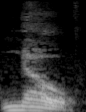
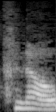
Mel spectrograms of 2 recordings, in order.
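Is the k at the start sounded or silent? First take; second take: silent; sounded. First: The k at the start is silent. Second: The k at the start is pronounced. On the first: The speaker calls it right. "we say it as uh, no" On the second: The speaker calls it wrong. "we don't say it as kno"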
